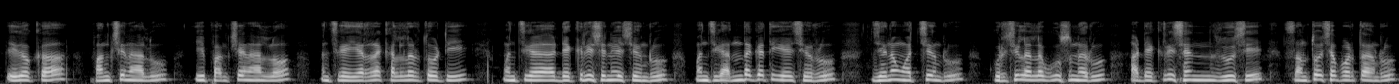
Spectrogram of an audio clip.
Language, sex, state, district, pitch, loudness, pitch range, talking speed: Telugu, male, Telangana, Nalgonda, 200 Hz, -19 LUFS, 190-215 Hz, 110 wpm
